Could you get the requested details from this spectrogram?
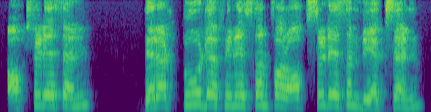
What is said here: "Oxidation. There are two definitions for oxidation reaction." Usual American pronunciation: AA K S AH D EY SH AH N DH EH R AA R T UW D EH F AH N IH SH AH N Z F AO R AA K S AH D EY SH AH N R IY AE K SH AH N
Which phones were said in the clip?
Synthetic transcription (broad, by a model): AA K S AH D EY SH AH N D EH R AA R T UW D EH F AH N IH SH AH N F AO R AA K S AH D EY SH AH N R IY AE K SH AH N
